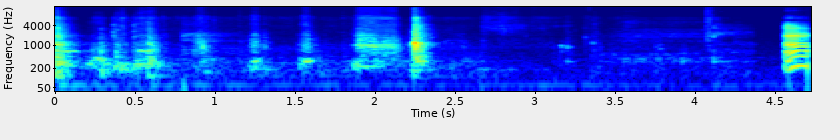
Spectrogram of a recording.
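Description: Inkjet-style printer running a double-sided job on A5 planner inserts, giving a series of mechanical whirs, rasps and paper-feed bursts with short pauses between, ending in a sharp clunk.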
